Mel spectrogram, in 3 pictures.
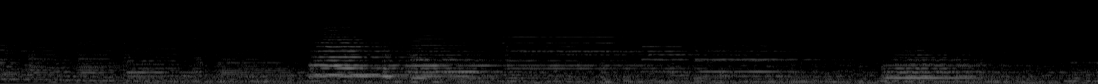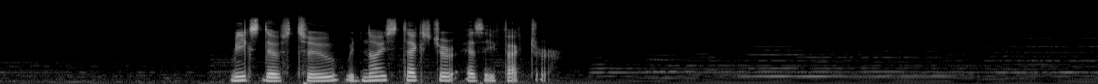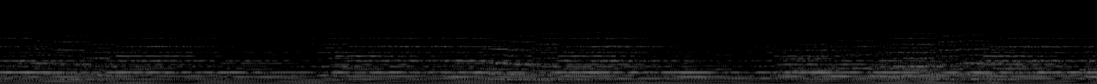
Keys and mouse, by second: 1.2 click, 10.6-11.8 right drag, 10.8 shift+d, 11.8 click, 12.7-14.0 drag, 14.0 middle click, 14.4 shift+a, 16.9-18.0 drag, 19.4 click, 21.5 click, 24.8 click, 26.8 middle click, 27.3 shift+a, 31.8 click, 32.8 a.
